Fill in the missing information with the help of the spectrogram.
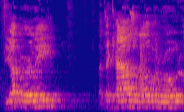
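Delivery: loud, commanding farm orders. Acted. Father orders Sally about the cows, loud and commanding. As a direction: bark the chores at her.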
